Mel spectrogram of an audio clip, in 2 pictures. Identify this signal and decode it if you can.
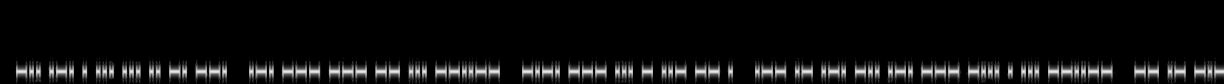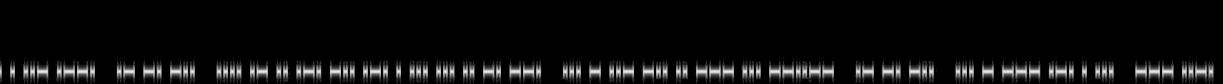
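Morse code, heard as a keyed tone, about 36 wpm, 600 Hz. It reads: DRESSING ROOMS, COSTUME WARDROBES, MAKEUP AND HAIRDRESSING STUDIOS, AND STORES OF
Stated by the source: Morse practice at 36 wpm, text of Ken Follett's novel Never, from CW med Gnister.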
